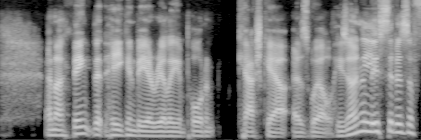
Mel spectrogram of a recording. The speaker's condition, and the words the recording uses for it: None; typical speech.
